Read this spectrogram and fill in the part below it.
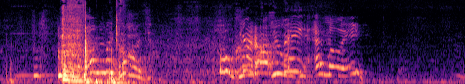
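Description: A young woman cries out and speaks tearfully, close by.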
